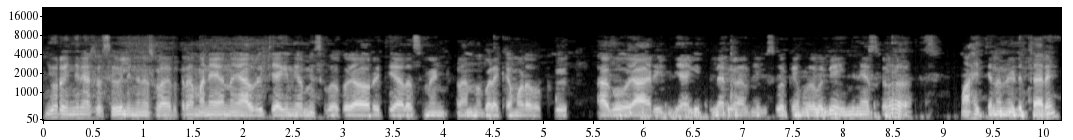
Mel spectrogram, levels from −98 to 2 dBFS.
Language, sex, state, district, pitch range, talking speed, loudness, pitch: Kannada, male, Karnataka, Bellary, 95-105 Hz, 165 wpm, -19 LUFS, 100 Hz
